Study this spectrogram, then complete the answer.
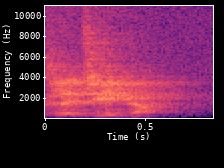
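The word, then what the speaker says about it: lagena: Now here, this pointed tip will be known as ladina, or it is pronounced as lagina.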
